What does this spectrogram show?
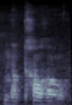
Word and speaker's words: Mapogo: Well, it's spelt Mapogo, but it's like Swahili. So it's like Mapoho.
